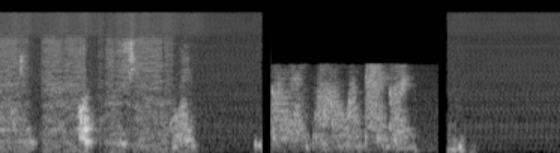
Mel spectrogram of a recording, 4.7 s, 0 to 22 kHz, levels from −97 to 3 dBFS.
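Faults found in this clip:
Input likely switched to a poorer device, 2.18–3.73 s: 80 ms gap, then speech dull and boxy, nothing above 3.8 kHz, about 5 dB quieter, new background noise about 30 dB below speech.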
